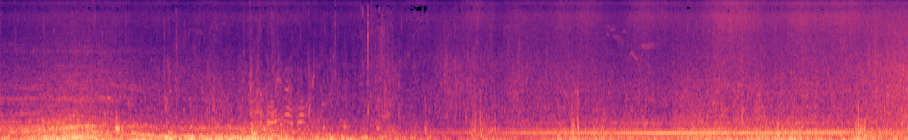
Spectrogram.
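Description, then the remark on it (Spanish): A motorboat engine drones steadily and loudly at sea, a constant low hum with a faint tonal whine. Wind buffets the microphone and water rushes past throughout. The boat is heading toward Puerto Valdía, Panama. “El día después, por fin salimos en barco en dirección a Puerto Valdía, en Panamá.”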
